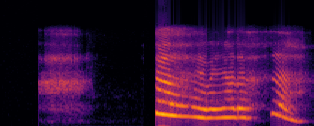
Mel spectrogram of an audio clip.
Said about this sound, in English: Another yawn here. Energy's moving.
